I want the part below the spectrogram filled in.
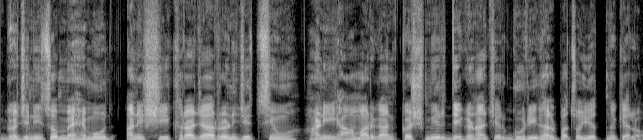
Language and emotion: Goan Konkani, neutral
